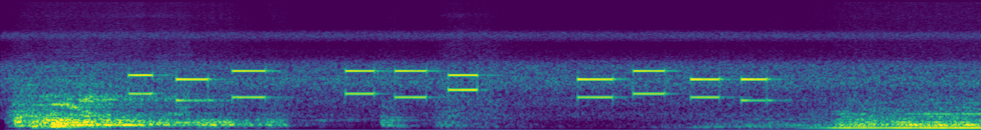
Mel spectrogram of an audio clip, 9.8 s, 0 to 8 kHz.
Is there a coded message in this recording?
Yes: DTMF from 1.3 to 7.7 s, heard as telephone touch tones, dialled by hand, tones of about 300 ms, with phone line noise, room echo and the noise inside a lift. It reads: 816 960 4941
